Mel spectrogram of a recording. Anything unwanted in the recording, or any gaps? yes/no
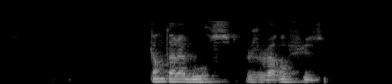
no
